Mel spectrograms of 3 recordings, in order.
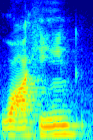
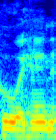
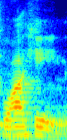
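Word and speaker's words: Hua Hin: willing to go like waheen otherwise you hear people online call it huahin it's not who it's waheen waheen so you'll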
